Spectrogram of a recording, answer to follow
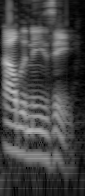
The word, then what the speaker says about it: Albanese: I always say it like I'm always confused now, but you guys have told me the correct way is Albanese. Even though I've heard other like official people say Albanese, but in Australia, Albanese.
